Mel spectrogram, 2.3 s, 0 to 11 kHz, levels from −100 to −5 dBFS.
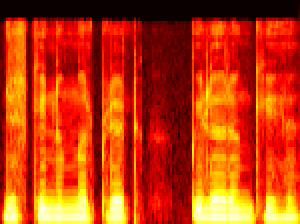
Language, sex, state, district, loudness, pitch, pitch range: Hindi, male, Himachal Pradesh, Shimla, -15 LUFS, 125 Hz, 120-125 Hz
